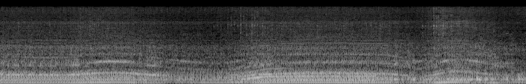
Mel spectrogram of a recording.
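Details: Fiat Fiorino 1.3 8v Fire revved up and down: a steady whirring tone rises and falls with engine speed, possibly from the belt area. There's also an exhaust leak, a vacuum leak and power steering that had an empty reservoir. Source not confirmed.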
